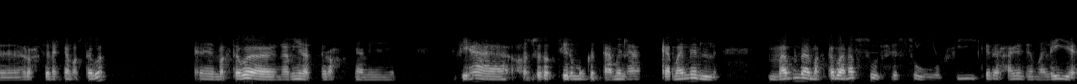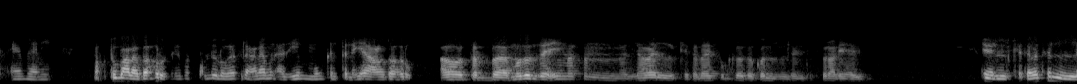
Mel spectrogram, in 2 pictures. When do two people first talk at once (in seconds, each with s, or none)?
none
